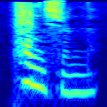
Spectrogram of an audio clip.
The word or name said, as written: pension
